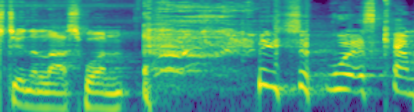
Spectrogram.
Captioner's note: laughs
